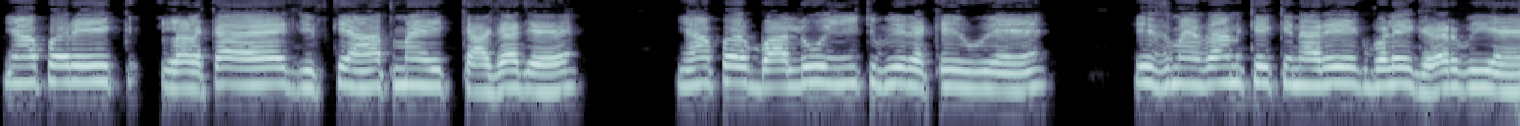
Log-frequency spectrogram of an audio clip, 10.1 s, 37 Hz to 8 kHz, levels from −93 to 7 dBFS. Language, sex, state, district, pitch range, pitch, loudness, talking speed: Hindi, male, Bihar, Saran, 195-230 Hz, 215 Hz, -13 LUFS, 165 wpm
